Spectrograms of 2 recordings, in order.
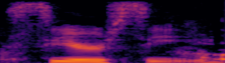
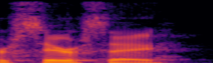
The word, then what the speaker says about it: Cersei: They mispronounced another. They said like something else. Cersei. I think they called it Cersei. – Oh yeah. Yeah. They called her Cersei. Like David Benioff said like Cersei, and then D.B.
